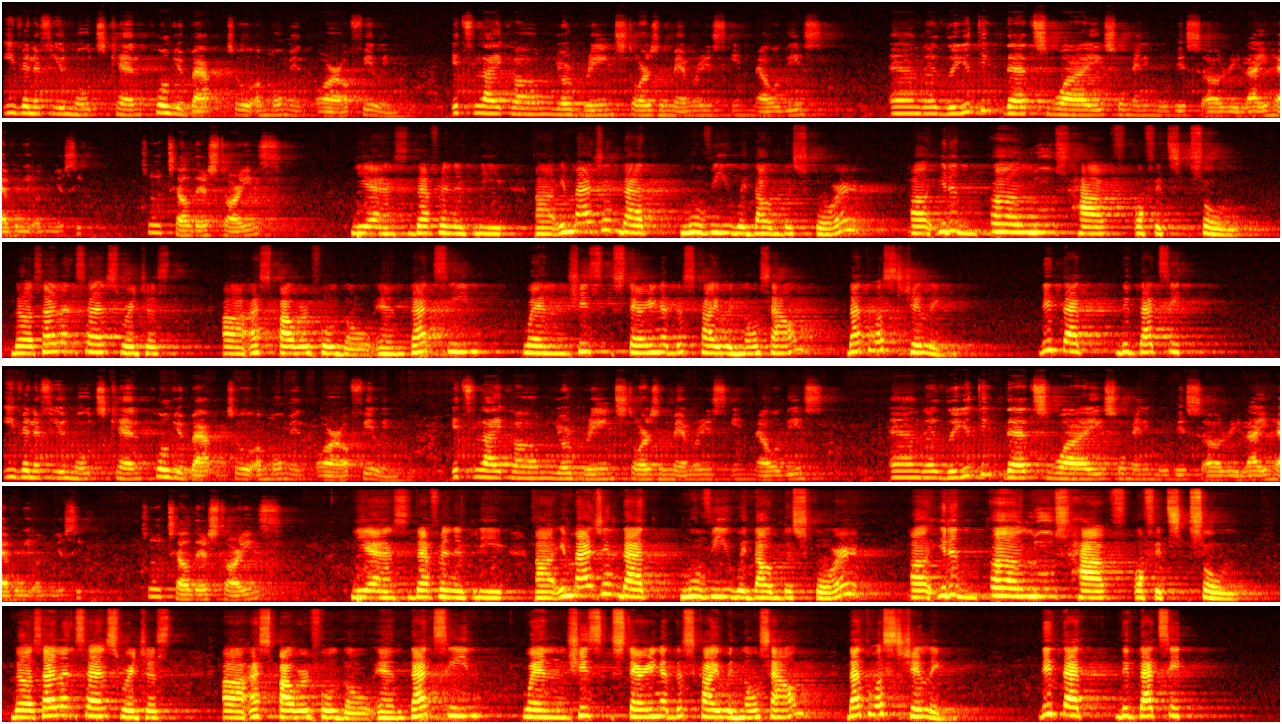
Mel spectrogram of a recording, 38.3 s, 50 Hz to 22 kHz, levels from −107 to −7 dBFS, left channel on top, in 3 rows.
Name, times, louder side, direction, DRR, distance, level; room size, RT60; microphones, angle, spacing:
voice 1, 0.0-4.0 4.5-8.2 8.9-13.5 14.2-15.5 22.1-22.2 29.7-29.8, right 2 dB, 10° right, 5 dB, 1.2 m, -38 dB
voice 2, 16.3-17.8 18.1-19.2 19.6-21.3 21.9-25.2 25.6-27.1 27.8-30.3 30.8-33.6 34.0-35.1 35.9-36.4 36.7-37.3, right 3 dB, 60° right, 11 dB, 0.8 m, -29 dB
29.5 x 22.0 x 7.9 m, 1.2 s
head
